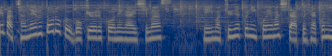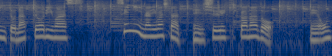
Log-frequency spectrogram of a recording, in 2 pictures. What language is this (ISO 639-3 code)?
jpn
